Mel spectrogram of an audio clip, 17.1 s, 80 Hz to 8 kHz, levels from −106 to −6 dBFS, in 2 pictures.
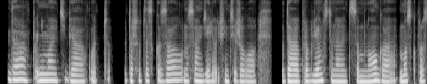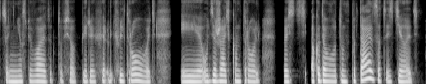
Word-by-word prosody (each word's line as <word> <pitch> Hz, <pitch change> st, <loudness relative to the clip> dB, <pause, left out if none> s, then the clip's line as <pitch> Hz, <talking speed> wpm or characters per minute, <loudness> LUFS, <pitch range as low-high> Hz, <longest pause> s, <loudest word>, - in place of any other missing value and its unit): Да, 240 Hz, -1 st, +3 dB
понимаю 225 Hz, 0 st, +3 dB
тебя. 205 Hz, -4 st, -2 dB
Вот, -, -, -4 dB, 0.6 s
то 215 Hz, -, +1 dB
что 210 Hz, +1 st, -6 dB
ты 205 Hz, 0 st, -3 dB
сказал, 215 Hz, +3 st, -1 dB
на 210 Hz, -3 st, 0 dB
самом 200 Hz, -1 st, +1 dB
деле 195 Hz, 0 st, -1 dB
очень 200 Hz, -3 st, -3 dB
тяжело. 190 Hz, -1 st, -3 dB, 0.5 s
Когда 195 Hz, -1 st, +3 dB
проблем 200 Hz, +2 st, +1 dB
становится 195 Hz, -3 st, -2 dB
много, 190 Hz, +2 st, +2 dB
мозг 200 Hz, -2 st, -1 dB
просто 200 Hz, -, -3 dB
не 185 Hz, 0 st, +2 dB
успевает 190 Hz, +1 st, 0 dB
это 205 Hz, -, -9 dB
всё 95 Hz, -1 st, -3 dB
перефиль 190 Hz, +1 st, -2 dB
фильтровывать 205 Hz, -3 st, 0 dB, 0.5 s
и 185 Hz, 0 st, +3 dB
удержать 195 Hz, 0 st, +2 dB
контроль. 195 Hz, -1 st, -1 dB, 0.5 s
То 190 Hz, -, +3 dB
есть 190 Hz, 0 st, -4 dB
а 200 Hz, -, +3 dB
когда 205 Hz, -1 st, +4 dB
вот 190 Hz, 0 st, -3 dB
он 190 Hz, -1 st, +2 dB
пытается 245 Hz, +4 st, +3 dB
это 205 Hz, -, -4 dB
сделать, 180 Hz, -, -1 dB
200 Hz, 130 wpm, -23 LUFS, 190-215 Hz, 0.6 s, когда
